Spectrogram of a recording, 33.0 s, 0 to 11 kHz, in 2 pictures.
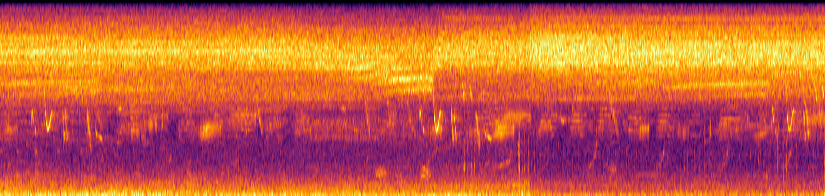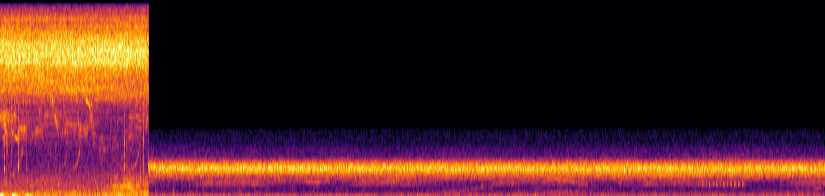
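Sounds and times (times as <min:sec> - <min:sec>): high-pitched insect chorus: 0:00.0 - 0:19.5
songbirds chirping: 0:00.0 - 0:19.5.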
